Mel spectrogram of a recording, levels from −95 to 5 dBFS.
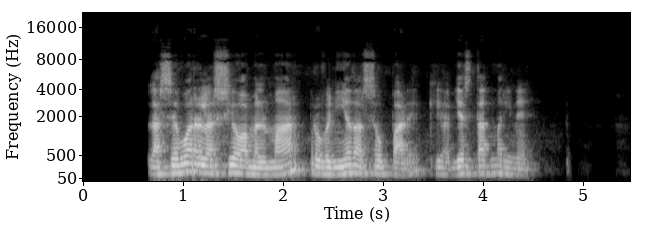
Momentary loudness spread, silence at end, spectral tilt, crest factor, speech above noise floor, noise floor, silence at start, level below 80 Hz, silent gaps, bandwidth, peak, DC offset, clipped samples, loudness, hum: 14 LU; 1 s; -5.5 dB/octave; 18 dB; 61 dB; -79 dBFS; 0.65 s; -60 dBFS; none; 9.8 kHz; -2 dBFS; under 0.1%; under 0.1%; -18 LUFS; none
